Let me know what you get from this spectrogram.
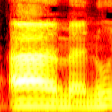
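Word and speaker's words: آمنوا: Ustaz, ada nggak kalau misalkan amanu dibacanya panjang? Ada di riwayat imam yang lain, ya. Ada di riwayat yang lain. Tapi karena kita sekarang belajar riwayat Imam Hafs, maka amanu cukup dibaca dua harakat saja.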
